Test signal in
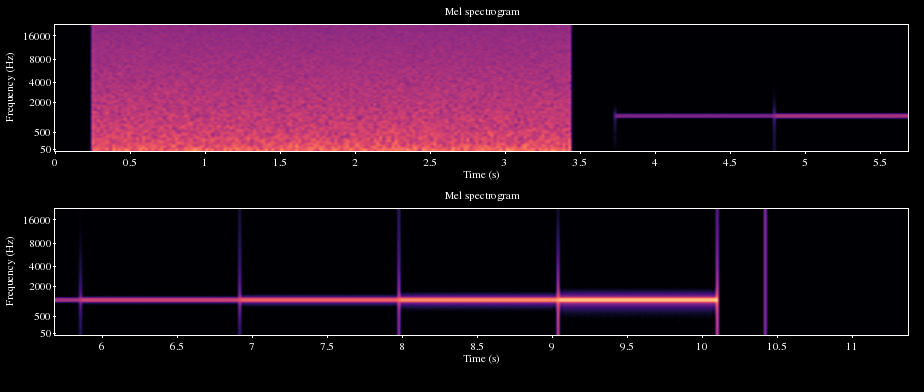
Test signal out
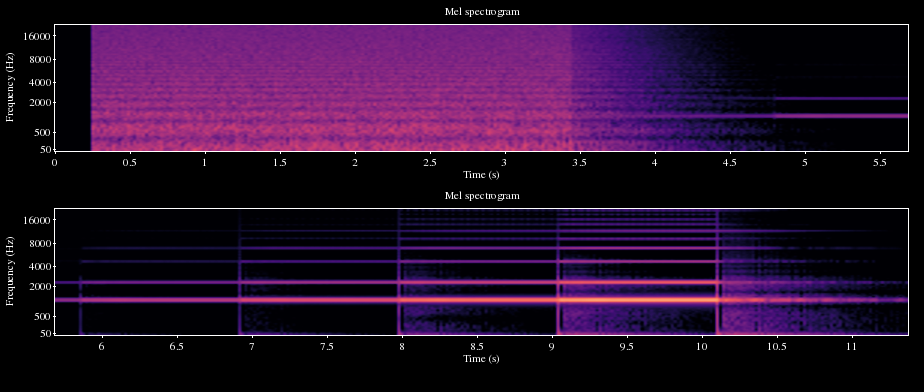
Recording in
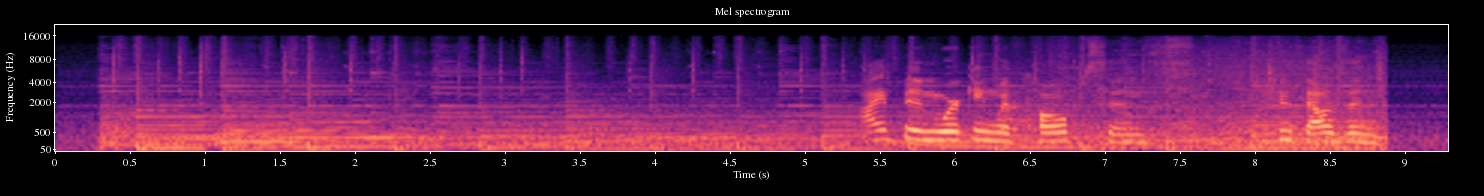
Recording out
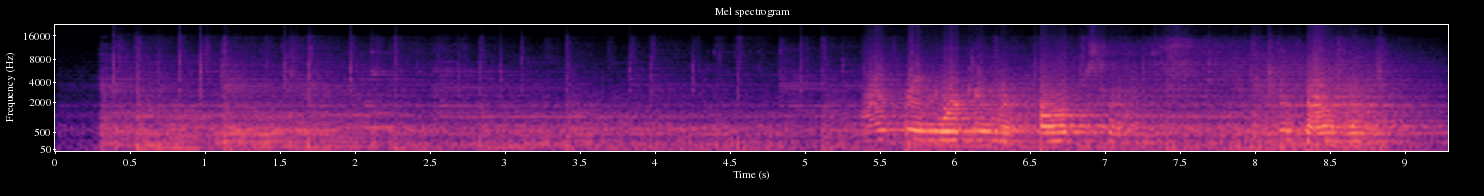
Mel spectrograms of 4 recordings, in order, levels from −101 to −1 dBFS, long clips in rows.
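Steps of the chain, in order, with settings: comb filter that takes the minimum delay 1.6 ms; bass shelf 120 Hz -9.5 dB; Schroeder reverb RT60 2.2 s, combs from 30 ms, DRR 5.5 dB; trim -8 dB

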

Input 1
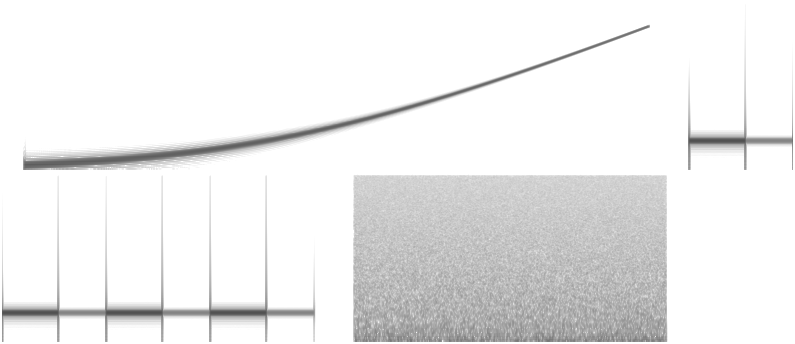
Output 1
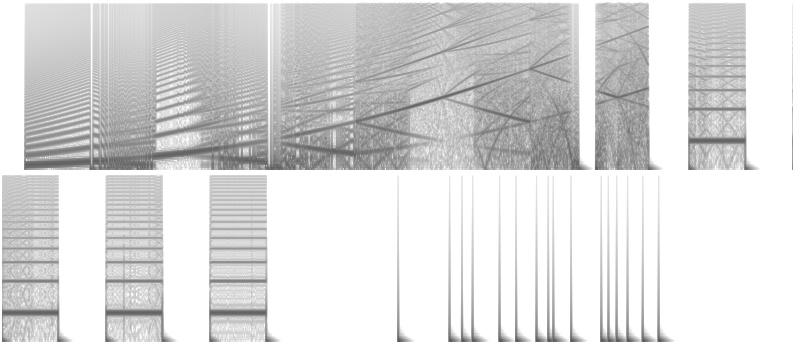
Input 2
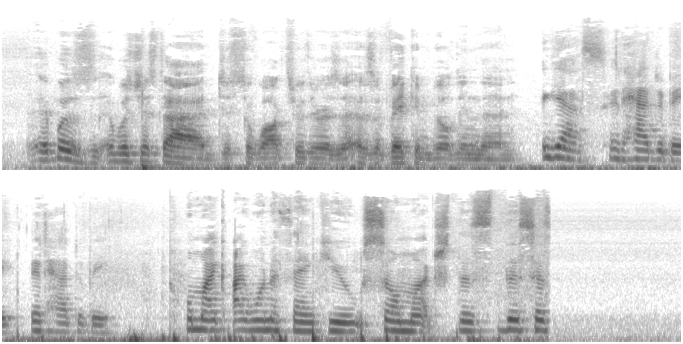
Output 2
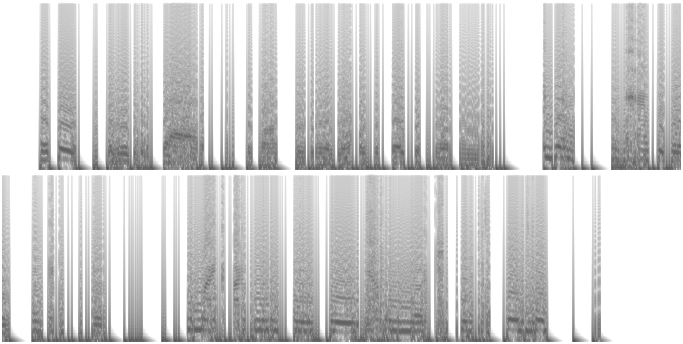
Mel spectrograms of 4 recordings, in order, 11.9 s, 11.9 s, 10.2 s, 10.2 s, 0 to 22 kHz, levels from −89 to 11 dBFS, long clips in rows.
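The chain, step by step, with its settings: backward echo that repeats 660 ms, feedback 41%, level -12 dB; graphic EQ with 31 bands 315 Hz +7 dB, 630 Hz -4 dB, 2.5 kHz +11 dB, 8 kHz -10 dB; Schmitt trigger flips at -29 dBFS

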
